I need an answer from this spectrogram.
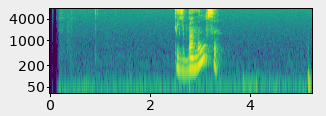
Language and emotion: Russian, neutral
